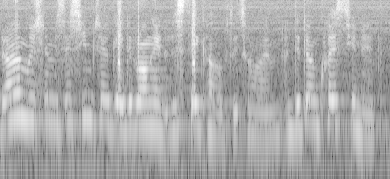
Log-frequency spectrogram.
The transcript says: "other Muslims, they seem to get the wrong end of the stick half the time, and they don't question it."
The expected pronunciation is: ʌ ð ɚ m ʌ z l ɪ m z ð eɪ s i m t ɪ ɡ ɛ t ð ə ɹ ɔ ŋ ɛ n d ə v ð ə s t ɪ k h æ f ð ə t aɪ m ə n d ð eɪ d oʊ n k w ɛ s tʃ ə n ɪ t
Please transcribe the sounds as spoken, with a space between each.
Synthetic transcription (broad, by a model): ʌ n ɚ m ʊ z l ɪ m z ð eɪ s i m t ɪ ɡ ɛ t ð ə ɹ ɔ ŋ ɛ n ə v ð ə s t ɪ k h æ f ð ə t aɪ m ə n ð eɪ d oʊ n k w ɛ s tʃ ə n ɪ t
